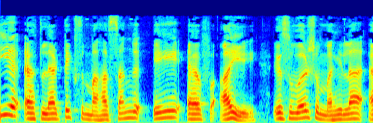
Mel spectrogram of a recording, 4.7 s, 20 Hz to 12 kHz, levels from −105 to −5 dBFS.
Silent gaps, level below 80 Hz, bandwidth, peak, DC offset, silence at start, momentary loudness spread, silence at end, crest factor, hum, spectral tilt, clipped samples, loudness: none; -60 dBFS; 7.8 kHz; -8 dBFS; under 0.1%; 0 s; 6 LU; 0 s; 16 dB; none; -6.5 dB/octave; under 0.1%; -23 LUFS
